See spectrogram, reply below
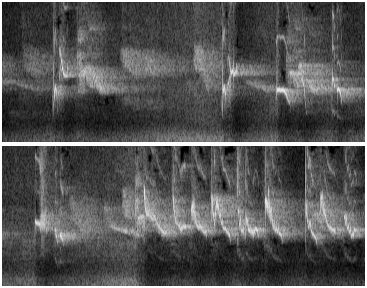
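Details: Caged Japanese white-eye, khuyên mộc variety, one month in the cage, singing its líu pha chòe trống style: rapid high, thin chirps and sweeping whistled notes in dense bursts, growing into a quick repeated twitter near the end.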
